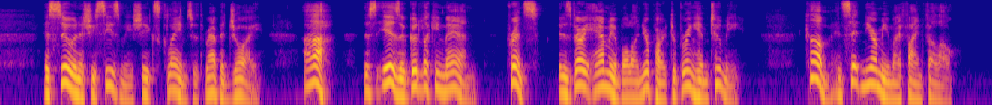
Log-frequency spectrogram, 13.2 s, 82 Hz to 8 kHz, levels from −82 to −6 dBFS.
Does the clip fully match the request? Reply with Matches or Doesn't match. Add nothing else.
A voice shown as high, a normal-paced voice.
Doesn't match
